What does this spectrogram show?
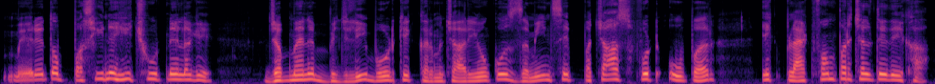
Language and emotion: Hindi, fearful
